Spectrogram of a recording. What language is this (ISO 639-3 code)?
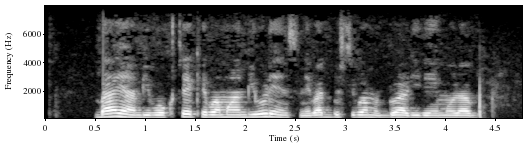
lug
